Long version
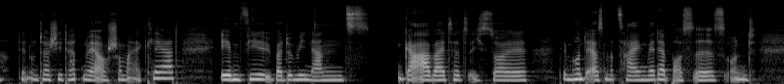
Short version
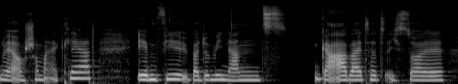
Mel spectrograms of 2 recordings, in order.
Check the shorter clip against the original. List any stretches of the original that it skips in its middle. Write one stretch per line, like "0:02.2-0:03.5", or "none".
none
